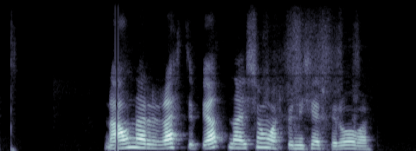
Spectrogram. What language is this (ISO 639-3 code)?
isl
